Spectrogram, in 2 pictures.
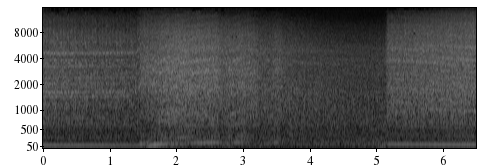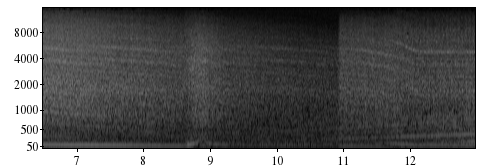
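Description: Tyres hiss over pavement.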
